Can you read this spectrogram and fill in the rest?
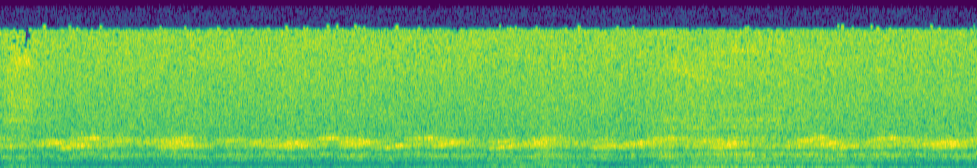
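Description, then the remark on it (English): A chorus of frogs croaks steadily outdoors, their pulsing calls repeating in a continuous rhythm over a low, constant background rumble, with no one speaking. “All the frogs and all beings cheer you on.”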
